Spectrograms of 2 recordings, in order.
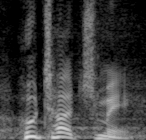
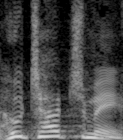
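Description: First: Said in the usual way. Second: Urgently calling out "touched" over the crowd; insistent repeat. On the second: Acted. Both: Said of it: "Jesus does that".

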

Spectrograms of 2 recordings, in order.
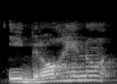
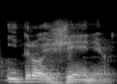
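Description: First: "Hidrógeno" as i-DRO-he-no; higher "Hidrógeno", stress on DRÓ; Spanish. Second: "hidrogênio" as i-dro-ZHE-nyo; Portuguese. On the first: Teacher reading Spanish first, "Hidrógeno" stressed on DRÓ. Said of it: "Em espanhol primeiro". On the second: Teacher answering in Portuguese, "hidrogênio" stressed on GÊ. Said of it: "em português". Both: Shown as a demonstration.

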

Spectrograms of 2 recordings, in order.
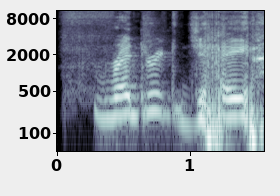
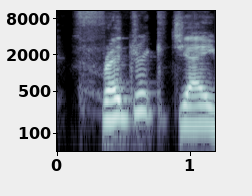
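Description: First: Reading in disbelief. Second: Said in the usual way. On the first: Real, not acted. Rereads name in disbelief.

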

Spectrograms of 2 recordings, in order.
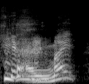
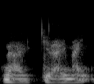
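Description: First: Loud, high, hammed-up Australian "G'day, mate"; overdone Australian. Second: Soft, low, understated Australian "g'day, mate". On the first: Disguised bugbear practicing an Aussie greeting, overdone Australian. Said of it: "Is it twangy enough?". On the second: Shown as a demonstration. Player correcting an accent demo, quiet Australian. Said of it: "That's how they sound".

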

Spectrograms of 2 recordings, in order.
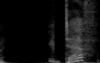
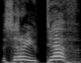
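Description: First: Soft, low-key muttered question; mumbled question. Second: Louder, higher, exasperated repeat; speaking up. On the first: Sound engineer questioning host's hearing, mumbled. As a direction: ask it too quietly to be heard. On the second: Sound engineer told to speak up, louder. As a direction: raise your voice to be heard. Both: Acted. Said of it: "Speak up, [name]".

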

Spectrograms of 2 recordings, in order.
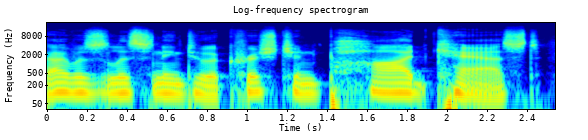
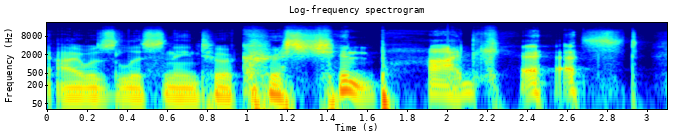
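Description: First: High-pitched, mock-weepy quote; imitated tearful confession. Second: Slow, teasing echo with a laugh; mocking quote. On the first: Crying driver explaining the crash, imitated tearful voice. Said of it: "She's just crying". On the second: Preacher ribbing her podcast excuse, mocking and amused. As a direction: drag it out sarcastically, laughing. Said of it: "that's real smart. Hit somebody with your car and say".

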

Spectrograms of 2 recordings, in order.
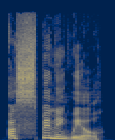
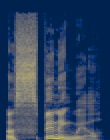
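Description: First: High-pitched princess voice; princess Aurora. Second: Puzzled stranger. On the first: Aurora telling the stranger what she needs, high. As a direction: answer high, as the young princess. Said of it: "said Aurora". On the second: Stranger echoing Aurora's request, puzzled. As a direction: echo the odd request. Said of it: "said the stranger". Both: A narrator's reading.

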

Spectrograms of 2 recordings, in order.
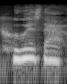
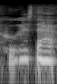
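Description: First: Said in the usual way. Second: Breathy unvoiced whisper, much softer. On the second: Asking herself inside her head, whispered. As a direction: whisper it like a private thought.

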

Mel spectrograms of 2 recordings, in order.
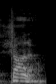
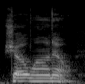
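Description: First: "Shawano" as SHAW-no; two syllables. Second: "Shawano" as sho-WAH-no; three syllables. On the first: Showing viewers the simplified name, "Shawano" as SHAW-no. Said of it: "Two syllables". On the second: Showing viewers the full name, "Shawano" as sho-WAH-no. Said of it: "How many syllables is Shawano?". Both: Shown as a demonstration.

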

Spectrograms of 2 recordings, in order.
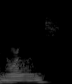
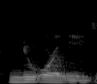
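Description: First: New Orleans with a short, reduced "lins" ending; local pronunciation of New Orleans. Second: New Orleans with a long "leens" ending; mispronounced New Orleans. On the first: Host giving the preferred version, New Orleans as "New OR-lins". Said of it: "instead of New Orleans". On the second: Host mimicking outsiders' version, New Orleans as "New Or-leens". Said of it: "It's like people who say". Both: Shown as a demonstration.

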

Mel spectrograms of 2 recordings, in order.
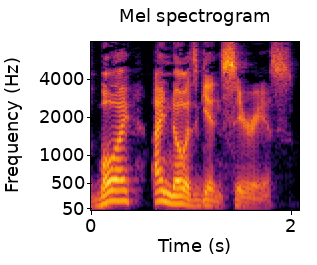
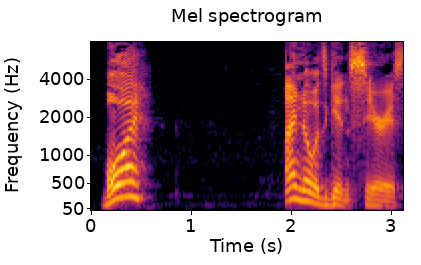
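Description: First: Said in the usual way. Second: Put-on deep Mississippi accent. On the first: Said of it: "now it's just my voice". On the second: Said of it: "This is the end of the accent".

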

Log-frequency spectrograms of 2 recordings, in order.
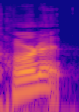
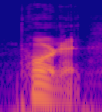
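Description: First: Hornet? rising high, unsure; doubtful question. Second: Said in the usual way. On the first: Real, not acted. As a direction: ask hornet? with an upward lilt.

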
